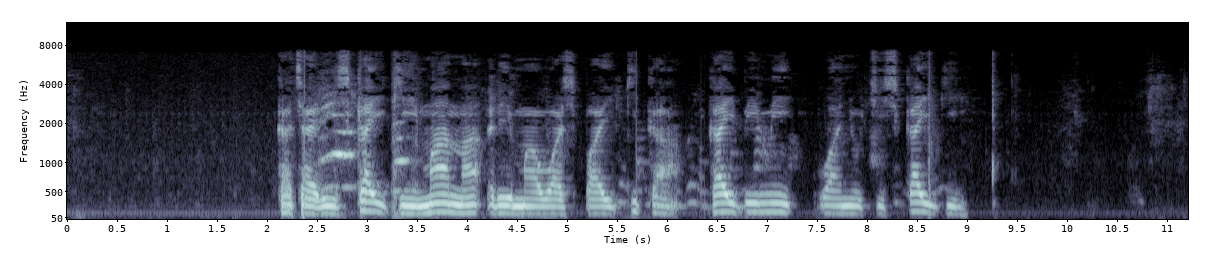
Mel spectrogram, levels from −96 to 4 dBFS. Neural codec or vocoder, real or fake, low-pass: none; real; 7.2 kHz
